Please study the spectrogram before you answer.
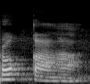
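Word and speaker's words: ロッカー: Dan yang terakhir ada locker, bahasa Jepangnya adalah rokka. Rokka. Nah, hati-hati ya antara locker dengan lorong karena mungkin sekilas terdengar mirip. Kalau lorong itu rokka, kalau locker rokka.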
